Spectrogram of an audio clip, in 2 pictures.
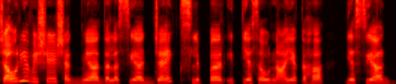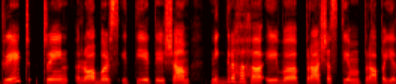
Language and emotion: Sanskrit, neutral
